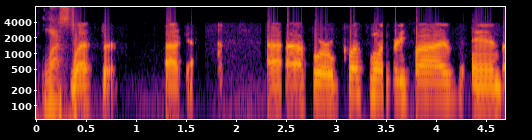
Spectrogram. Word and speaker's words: Leicester: I can never pronounce that right. Leicester. Yep, Leicester.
